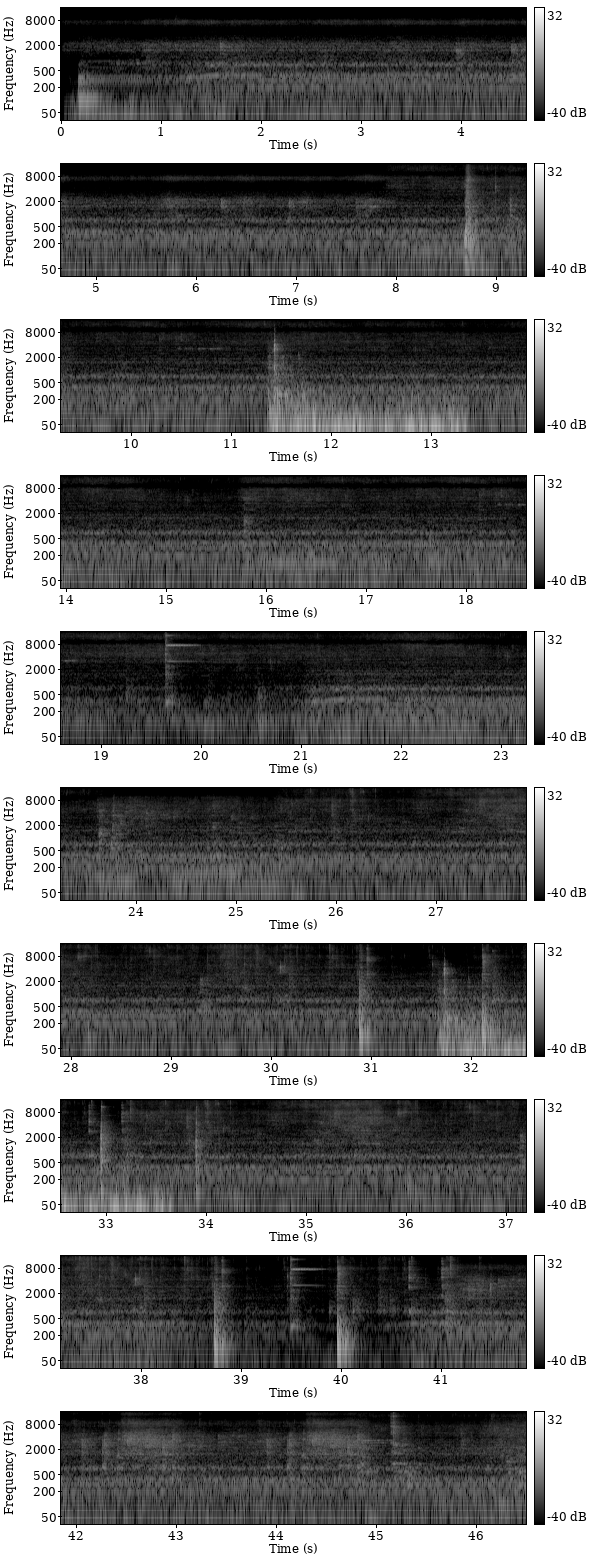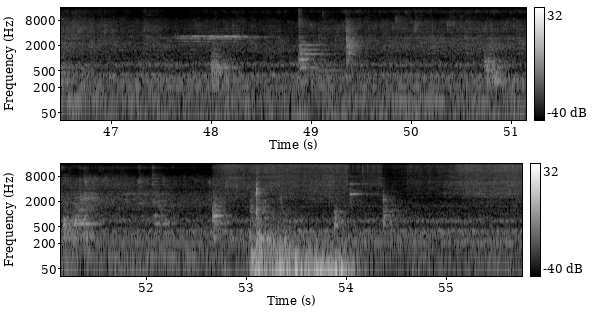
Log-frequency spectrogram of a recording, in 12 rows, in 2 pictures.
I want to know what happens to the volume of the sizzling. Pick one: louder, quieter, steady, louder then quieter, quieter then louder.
louder.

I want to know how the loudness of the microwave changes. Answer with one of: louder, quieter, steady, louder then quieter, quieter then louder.
steady.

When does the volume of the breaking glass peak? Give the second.
9 s.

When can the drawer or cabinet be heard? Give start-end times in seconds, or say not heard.
11.3-13.3, 31.6-33.6, 53.0-54.1.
